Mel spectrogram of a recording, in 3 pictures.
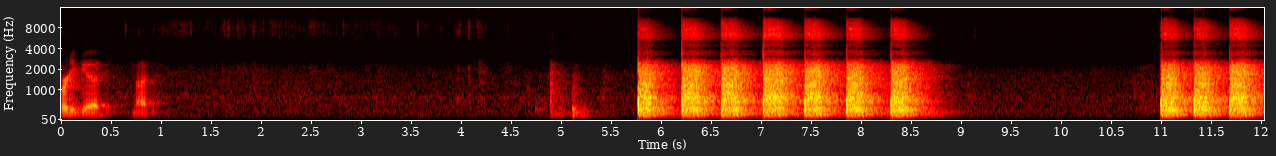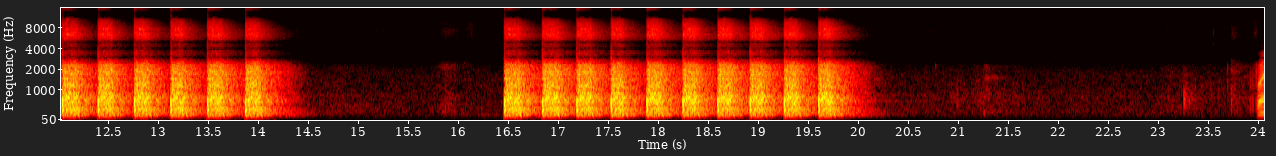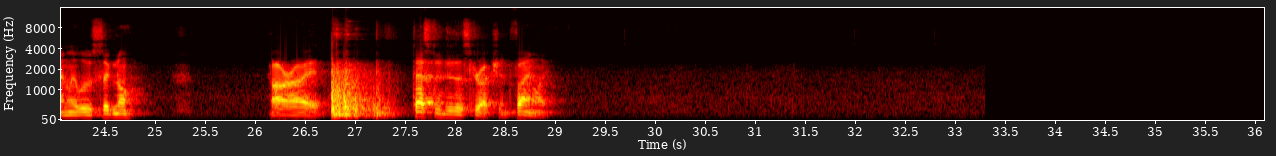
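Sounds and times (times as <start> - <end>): hammer striking on metal: 5.8 - 8.8, 11.0 - 14.4, 16.5 - 20.1.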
